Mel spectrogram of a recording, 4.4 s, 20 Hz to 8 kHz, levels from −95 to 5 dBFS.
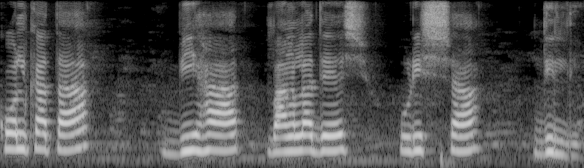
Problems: constant background noise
